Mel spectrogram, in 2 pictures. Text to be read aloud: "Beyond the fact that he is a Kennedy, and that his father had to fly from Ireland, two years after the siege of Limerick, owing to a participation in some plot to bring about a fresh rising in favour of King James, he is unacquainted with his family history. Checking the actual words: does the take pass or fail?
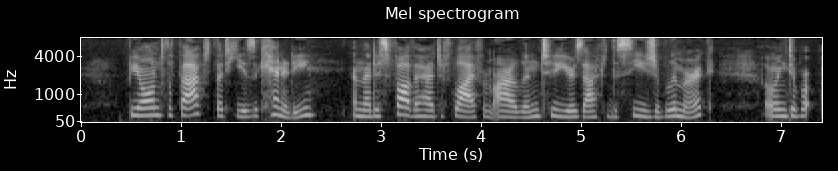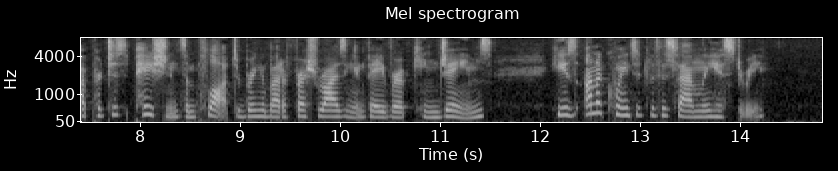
pass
